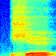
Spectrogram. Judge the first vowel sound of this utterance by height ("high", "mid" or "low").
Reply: mid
